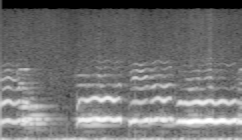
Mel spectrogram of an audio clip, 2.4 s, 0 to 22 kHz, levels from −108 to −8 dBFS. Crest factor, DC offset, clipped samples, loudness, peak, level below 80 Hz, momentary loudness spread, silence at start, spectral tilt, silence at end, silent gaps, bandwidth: 12 dB; under 0.1%; under 0.1%; -14 LUFS; -2 dBFS; -40 dBFS; 13 LU; 0 s; -3 dB/octave; 0 s; none; 13 kHz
